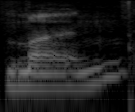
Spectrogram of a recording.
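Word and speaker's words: 門: And then mun, second tone, door.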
